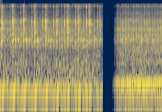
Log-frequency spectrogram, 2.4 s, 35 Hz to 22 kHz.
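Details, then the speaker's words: Mitsubishi L300 diesel (2010+) after an overhaul with a 12 mm rotor head: lumpy limping idle about five beats a second, with one cylinder dropping out because of a leak that is to be fixed; idle oil pressure is 4 bar. "Seteng di sini ada kebocoran jadi yang menyebabkan pincang itu ini Lur kita matikan dulu kemudian kita perbaiki"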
